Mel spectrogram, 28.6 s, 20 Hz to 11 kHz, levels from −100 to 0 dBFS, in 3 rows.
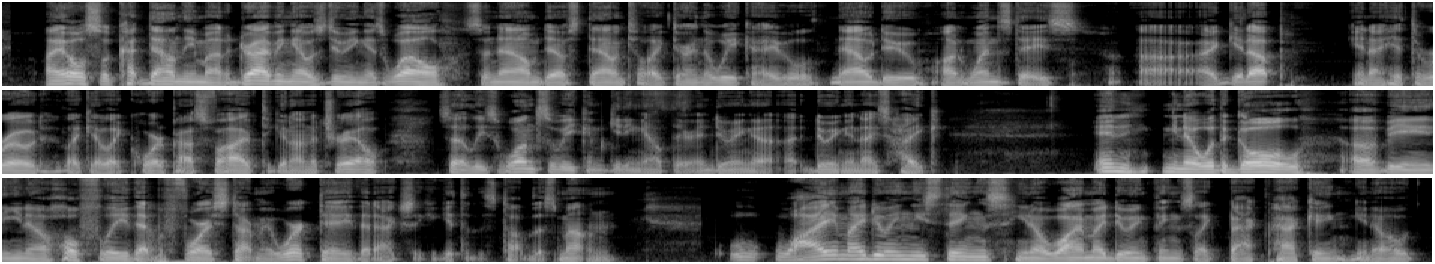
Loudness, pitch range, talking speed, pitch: -34 LUFS, 95-125 Hz, 235 wpm, 100 Hz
